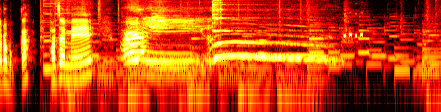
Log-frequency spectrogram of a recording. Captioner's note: clink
